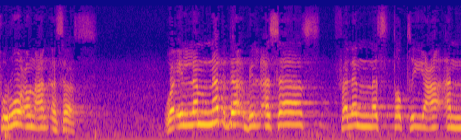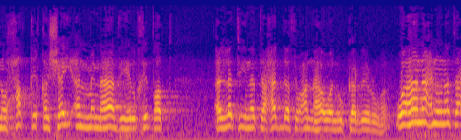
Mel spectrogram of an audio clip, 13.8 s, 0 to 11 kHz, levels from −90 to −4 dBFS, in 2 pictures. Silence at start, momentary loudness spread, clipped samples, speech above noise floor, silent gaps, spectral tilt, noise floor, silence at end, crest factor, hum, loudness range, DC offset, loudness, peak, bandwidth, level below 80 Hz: 0 s; 9 LU; under 0.1%; 28 dB; none; -6.5 dB/octave; -49 dBFS; 0 s; 16 dB; none; 5 LU; 0.3%; -21 LUFS; -6 dBFS; 9.4 kHz; -52 dBFS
